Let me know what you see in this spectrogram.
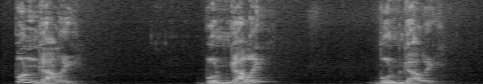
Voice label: "bun.gali", Dhurga

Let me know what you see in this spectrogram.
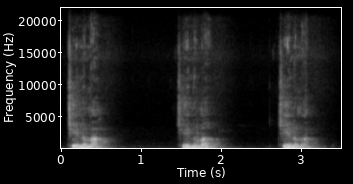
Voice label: "djinama", Dhurga

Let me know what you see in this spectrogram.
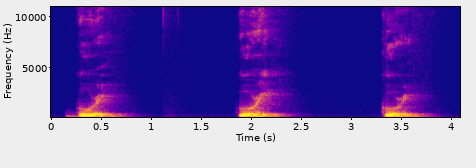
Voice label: "guri", Dhurga

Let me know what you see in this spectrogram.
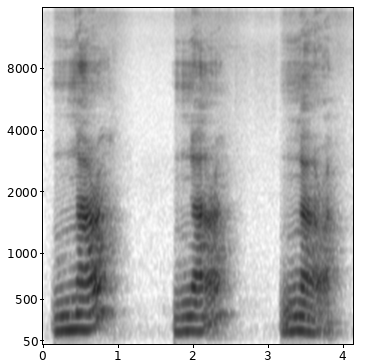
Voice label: "ngara-", Dhurga

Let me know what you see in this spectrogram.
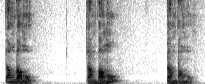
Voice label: "dhambamu", Dhurga

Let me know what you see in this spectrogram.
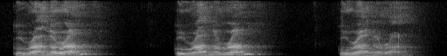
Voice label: "guranguran", Dhurga

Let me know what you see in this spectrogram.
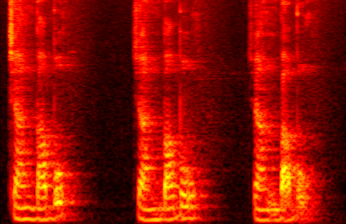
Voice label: "djanbabu", Dhurga

